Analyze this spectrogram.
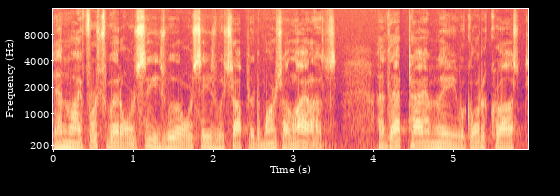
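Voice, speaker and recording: With an American accent, a man at medium pitch speaks at a fairly quick pace, his intonation fairly even and his loudness very even, over noticeable background noise. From Iowa, US Midwest. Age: 80s+. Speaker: war veteran. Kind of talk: interview testimony. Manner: halting, with many fillers.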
